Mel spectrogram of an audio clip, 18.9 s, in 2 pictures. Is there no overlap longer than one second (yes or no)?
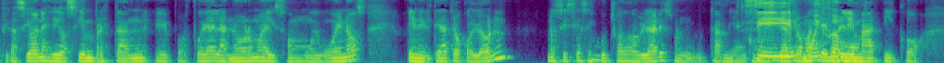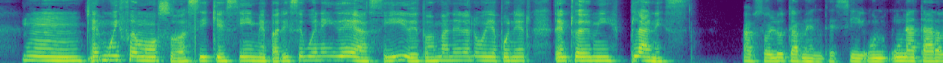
no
